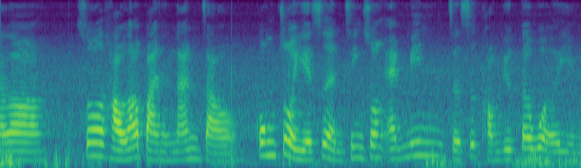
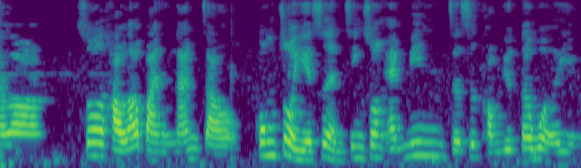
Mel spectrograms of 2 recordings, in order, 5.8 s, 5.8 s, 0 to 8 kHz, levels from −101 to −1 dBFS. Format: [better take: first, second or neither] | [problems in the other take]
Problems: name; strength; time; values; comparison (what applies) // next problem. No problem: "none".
first | noise reduction (classical method Wiener filter)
